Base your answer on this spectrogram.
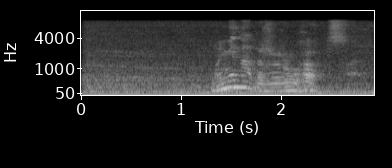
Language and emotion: Russian, neutral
